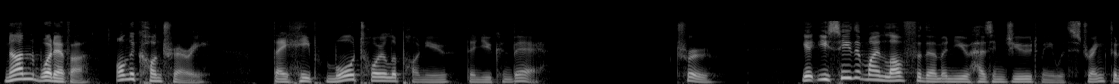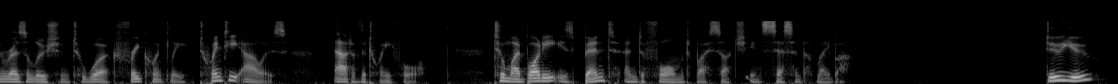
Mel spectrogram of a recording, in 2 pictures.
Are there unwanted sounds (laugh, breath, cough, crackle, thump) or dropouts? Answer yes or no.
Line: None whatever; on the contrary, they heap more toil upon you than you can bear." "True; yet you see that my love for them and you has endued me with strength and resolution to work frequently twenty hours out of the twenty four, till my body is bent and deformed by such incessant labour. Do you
no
